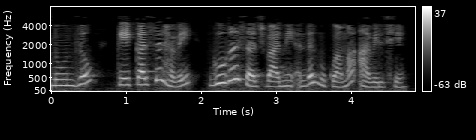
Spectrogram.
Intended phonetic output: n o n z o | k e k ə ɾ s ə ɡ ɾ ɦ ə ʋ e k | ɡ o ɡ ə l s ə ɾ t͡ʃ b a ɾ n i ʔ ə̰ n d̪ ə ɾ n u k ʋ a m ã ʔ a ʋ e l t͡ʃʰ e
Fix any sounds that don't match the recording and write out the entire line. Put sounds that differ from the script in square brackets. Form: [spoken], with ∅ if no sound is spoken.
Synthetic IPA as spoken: n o n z o | k e k ə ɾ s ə [∅] ɾ ɦ ə ʋ e [∅] | ɡ [u] ɡ ə l s ə ɾ t͡ʃ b a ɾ n i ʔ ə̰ n d̪ ə ɾ [m] u k ʋ a m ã ʔ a ʋ e l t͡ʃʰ e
